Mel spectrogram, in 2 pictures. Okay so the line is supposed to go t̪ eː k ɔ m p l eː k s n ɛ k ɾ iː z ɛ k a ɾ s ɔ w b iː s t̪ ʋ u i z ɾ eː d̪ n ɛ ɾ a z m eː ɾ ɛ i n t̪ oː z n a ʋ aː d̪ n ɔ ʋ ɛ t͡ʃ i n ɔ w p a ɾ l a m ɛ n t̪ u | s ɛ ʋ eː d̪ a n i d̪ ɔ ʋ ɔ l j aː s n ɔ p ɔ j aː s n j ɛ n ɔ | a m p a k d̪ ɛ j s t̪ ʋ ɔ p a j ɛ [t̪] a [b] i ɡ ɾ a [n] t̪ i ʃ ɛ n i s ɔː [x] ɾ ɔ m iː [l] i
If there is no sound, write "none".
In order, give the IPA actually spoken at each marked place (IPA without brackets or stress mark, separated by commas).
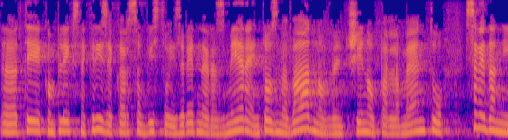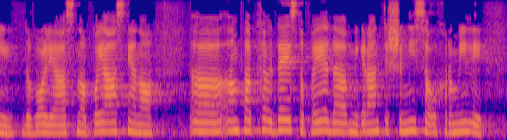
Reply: d̪, m, n, x, l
